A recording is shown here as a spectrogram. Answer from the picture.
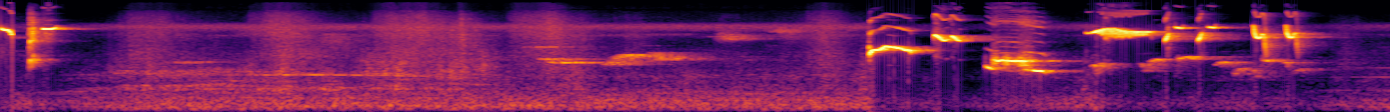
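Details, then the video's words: Orange-headed thrush song used as a lure to get reluctant captive birds singing; after four quiet seconds of faint high notes comes a burst of varied, sharp, high whistled and chattering phrases that change pitch quickly, with brief pauses between. "ANIS KEMBANG GACOR, PANCINGAN AK MALAS BUNYI BIAR GACOR"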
